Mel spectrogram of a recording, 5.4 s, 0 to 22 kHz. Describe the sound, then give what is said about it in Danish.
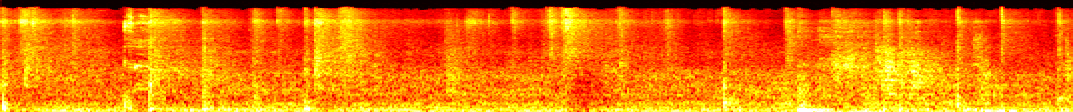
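Busy bakery work noise at Skolegades bageri in Herning on a Monday morning around 6: a steady kneading-machine drone with scattered dull thumps of bread dough slapped on a table and short scraping clatters of dough scrapers on wooden tables and tins being taken out, no clear talking. “Ældemaskinen klask med brød i bordet, dejskraber på træbordene og forme, der tages frem af den gennemgående lyd.”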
